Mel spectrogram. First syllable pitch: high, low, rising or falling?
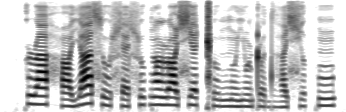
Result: high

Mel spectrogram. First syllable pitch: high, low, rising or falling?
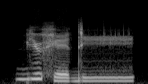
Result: high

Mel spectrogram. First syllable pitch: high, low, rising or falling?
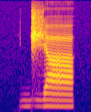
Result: low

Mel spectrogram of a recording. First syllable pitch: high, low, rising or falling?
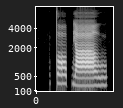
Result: high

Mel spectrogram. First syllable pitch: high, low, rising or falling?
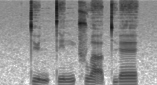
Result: low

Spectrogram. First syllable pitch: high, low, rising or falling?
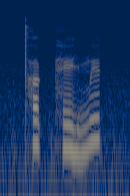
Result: low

